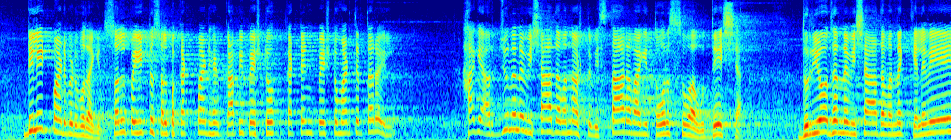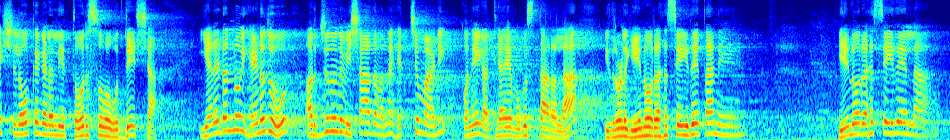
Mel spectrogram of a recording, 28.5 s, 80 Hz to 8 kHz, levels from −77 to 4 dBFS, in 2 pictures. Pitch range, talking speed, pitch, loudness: 190-240 Hz, 95 wpm, 220 Hz, -16 LUFS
